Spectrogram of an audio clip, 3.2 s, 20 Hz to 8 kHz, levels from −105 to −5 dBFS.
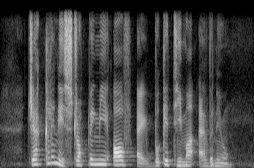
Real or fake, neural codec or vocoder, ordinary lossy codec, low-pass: real; none; none; 7.2 kHz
